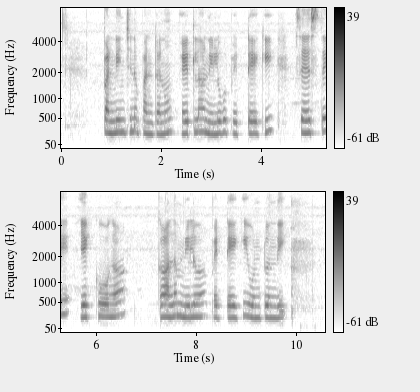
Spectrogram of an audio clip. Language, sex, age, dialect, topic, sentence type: Telugu, female, 18-24, Southern, agriculture, question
